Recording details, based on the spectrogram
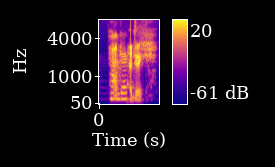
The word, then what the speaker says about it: Padraic: Is that how you say his name? Padraic? – Padraic, yeah.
